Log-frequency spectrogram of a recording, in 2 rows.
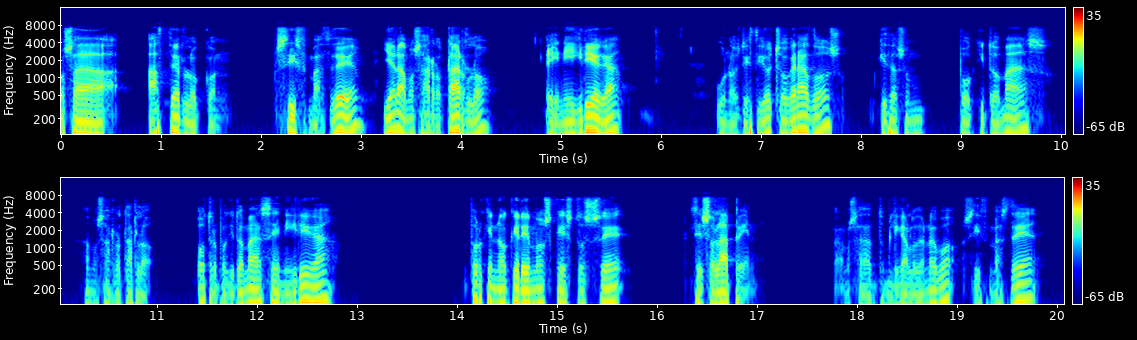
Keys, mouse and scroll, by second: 3.1 shift+d, 17.7 ctrl+z, 17.7 shift+r, 19.6 shift+d.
